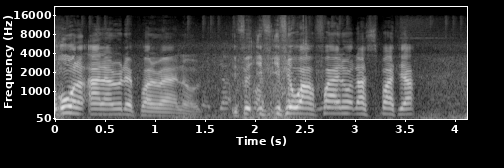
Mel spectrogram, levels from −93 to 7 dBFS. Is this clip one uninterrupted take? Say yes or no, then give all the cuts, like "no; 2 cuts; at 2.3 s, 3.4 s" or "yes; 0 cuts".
yes; 0 cuts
